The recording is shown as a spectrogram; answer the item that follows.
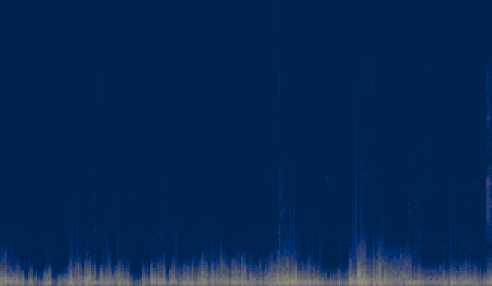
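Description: Irregular footsteps on wet salt crust, over a low uneven rumble of wind on the microphone.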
